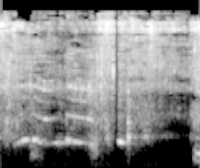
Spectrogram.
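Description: Wooden spoon stirring ziti through thick Alfredo sauce in a pan, a soft wet sound over a faint sizzle, with a single light tap a little over a second in.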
